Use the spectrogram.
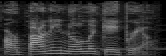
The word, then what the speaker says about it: R'Bonney Nola Gabirel: The correct pronunciation of the name is Arbani Nola Gabirel.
